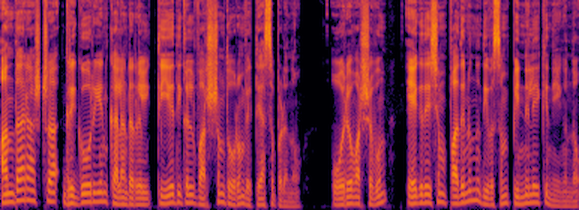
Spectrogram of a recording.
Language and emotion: Malayalam, neutral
